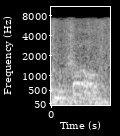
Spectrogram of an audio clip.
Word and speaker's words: Michal: He had animosity between his wives, particularly with his first wife, Michal, or Michael, as most people probably pronounce it,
